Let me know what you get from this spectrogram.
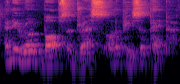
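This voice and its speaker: A man reading a story as narrator, in an expressive, deliberate scripted style. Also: a little high. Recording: roomy echo, distant mic, faint noise.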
